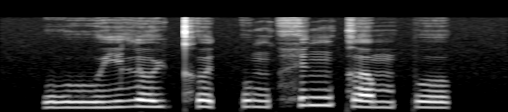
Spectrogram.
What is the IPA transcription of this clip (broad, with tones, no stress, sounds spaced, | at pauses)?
w uː˨˧ j l ɵ˧ ɥ kʰ ɵ˧ t̚ p ʊ˧ ŋ h ɪ˥ ŋ k ɐ˧ m p ʊ˧ k̚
